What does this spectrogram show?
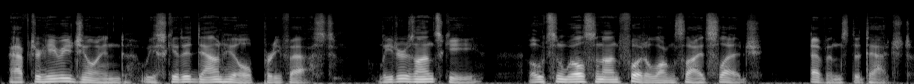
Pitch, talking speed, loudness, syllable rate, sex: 105 Hz, 125 wpm, -20 LUFS, 4.8 syllables/s, male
